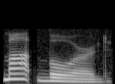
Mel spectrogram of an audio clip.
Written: mopboard

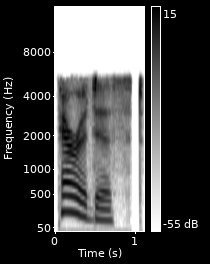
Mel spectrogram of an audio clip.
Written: parodist

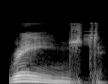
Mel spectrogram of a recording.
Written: ranged

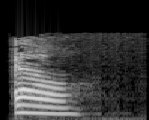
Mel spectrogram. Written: Elle

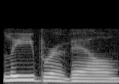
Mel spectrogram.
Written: Libreville

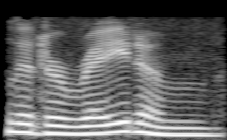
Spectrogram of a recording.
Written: literatim

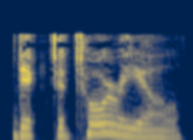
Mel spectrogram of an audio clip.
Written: dictatorialness

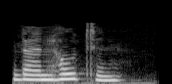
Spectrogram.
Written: Van Houten

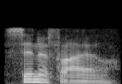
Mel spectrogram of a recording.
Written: cinephile

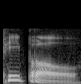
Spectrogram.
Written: pepo

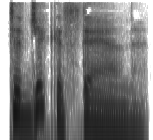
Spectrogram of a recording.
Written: tadzhikistan

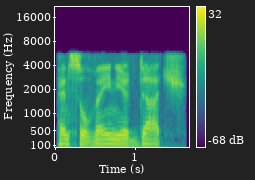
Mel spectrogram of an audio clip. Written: Pennsylvania Dutch

